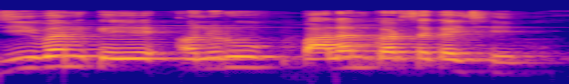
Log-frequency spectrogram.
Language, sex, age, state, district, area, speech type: Maithili, male, 18-30, Bihar, Sitamarhi, urban, spontaneous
